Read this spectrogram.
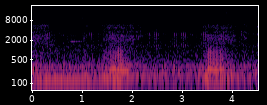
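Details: Soft rhythmic snoring from a sleeping cat after feeding, about two snores in 4.5 seconds, with a faint purr-like rumble underneath.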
